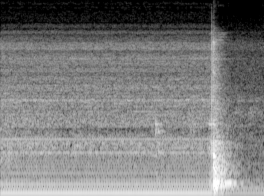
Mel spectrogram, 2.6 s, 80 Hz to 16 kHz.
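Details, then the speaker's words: Homebrew all-octal guitar amp (two 6SJ7, two 6V6, 80 rectifier) with high-gain pull switch engaged: loud steady low hum at constant pitch, then a switch click and it drops to near silence in low gain. "It's on now. You can hear it humming full blast."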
